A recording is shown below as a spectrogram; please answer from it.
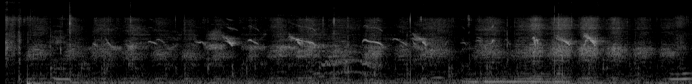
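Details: Baby chickens peeping: high, thin chirps sliding downward, scattered in quick irregular bursts, with a low steady hum underneath.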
